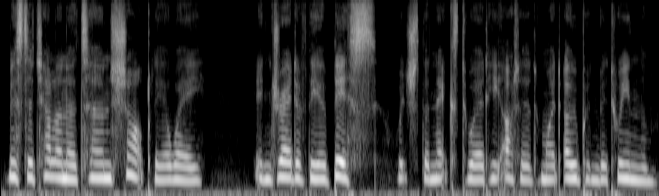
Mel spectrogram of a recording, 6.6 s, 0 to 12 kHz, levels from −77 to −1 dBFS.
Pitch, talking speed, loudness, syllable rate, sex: 210 Hz, 180 wpm, -19 LUFS, 5.2 syllables/s, female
